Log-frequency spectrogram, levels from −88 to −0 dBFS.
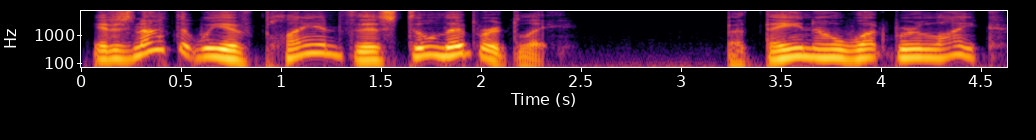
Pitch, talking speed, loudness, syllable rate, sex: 160 Hz, 195 wpm, -16 LUFS, 6.1 syllables/s, male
